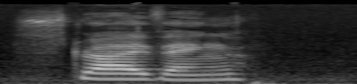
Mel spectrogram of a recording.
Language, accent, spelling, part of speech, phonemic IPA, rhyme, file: English, US, striving, verb / noun, /ˈstɹaɪvɪŋ/, -aɪvɪŋ, En-us-striving.ogg
- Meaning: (verb) present participle and gerund of strive; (noun) Effort; the act of one who strives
